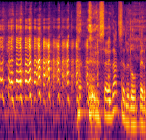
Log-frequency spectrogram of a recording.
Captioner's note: laughter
